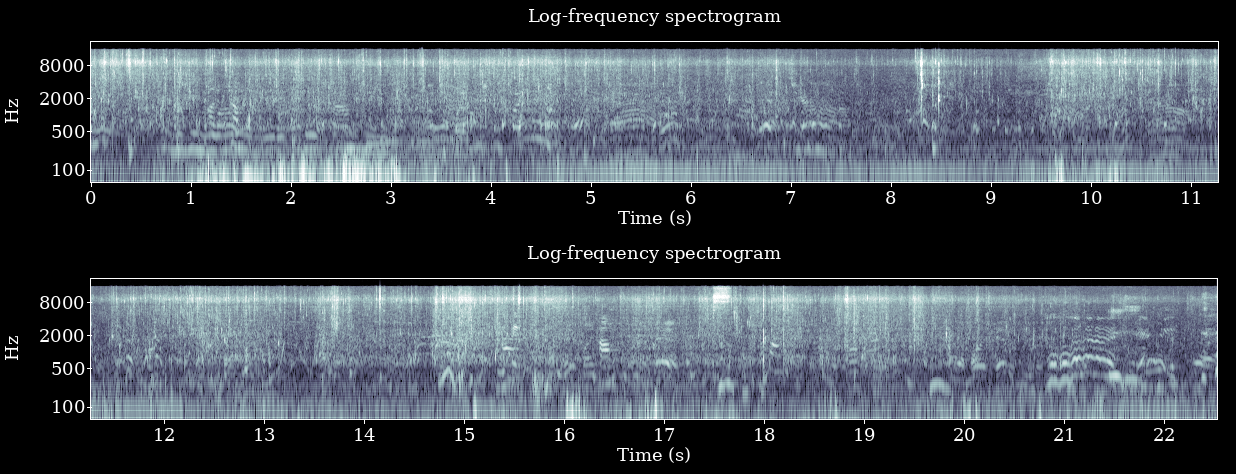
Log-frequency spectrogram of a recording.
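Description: Lake water splashing and sloshing around a swimming Newfoundland dog and a person wading beside it, with people's voices in the background. A loud low rumble comes a second or two in.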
